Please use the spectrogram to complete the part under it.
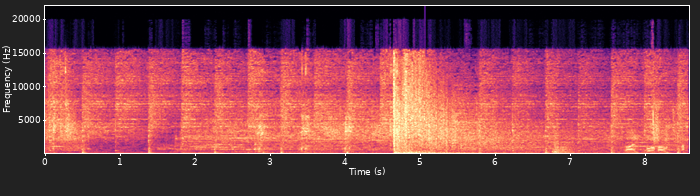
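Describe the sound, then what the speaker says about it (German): An explosion goes off in a room during an indoor close-quarters airsoft game: a sudden loud, booming burst followed by a rumbling decay, after a stretch of tense background noise and clicks, with players talking. "Die ist in dem Raum explodiert."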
